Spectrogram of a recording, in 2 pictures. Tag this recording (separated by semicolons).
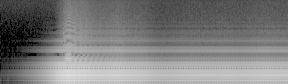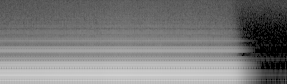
hum; noise; radiation; intereference; electromagnetic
